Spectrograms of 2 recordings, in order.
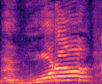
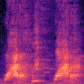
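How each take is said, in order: First: "water?" much higher and louder, puzzled; finally getting it, "water?"; incredulous rising "water?"; surprised "water". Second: "Wada, wada" with no r and a flapped t, louder; mock Staten Island "wada, wada". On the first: Retold or imitated. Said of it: "I was like". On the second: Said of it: "And she said".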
